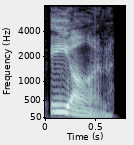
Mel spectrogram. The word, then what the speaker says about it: aion: The word is A-I-O-N. We pronounce it eon.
